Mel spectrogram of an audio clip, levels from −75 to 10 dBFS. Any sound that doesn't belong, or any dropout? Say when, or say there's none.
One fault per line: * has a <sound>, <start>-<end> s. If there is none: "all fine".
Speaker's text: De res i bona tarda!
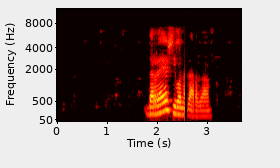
* has a dropout, 2.5-2.6 s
